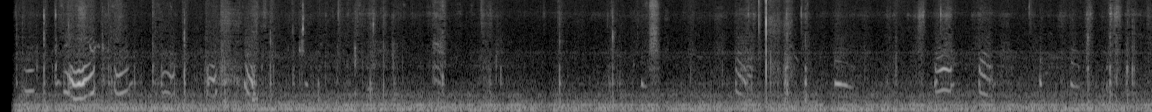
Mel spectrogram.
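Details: American Pit Bull Terrier on its first day, giving a string of short, thin, rising squeaks scattered through the clip over a steady low hum, with a few faint clicks and rustles.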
